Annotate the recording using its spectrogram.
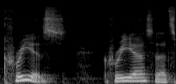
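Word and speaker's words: cria: love this uh this part but they're called koreas Korea so that's spelled c r i a as to why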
